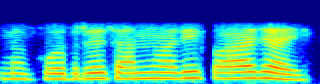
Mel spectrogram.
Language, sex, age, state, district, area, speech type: Bengali, female, 45-60, West Bengal, Paschim Medinipur, urban, conversation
